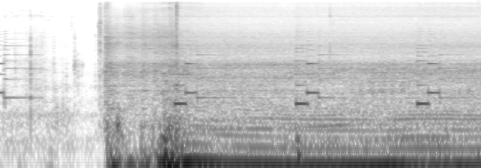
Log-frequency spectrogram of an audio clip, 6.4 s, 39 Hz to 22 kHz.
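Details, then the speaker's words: 2014 Ford Fiesta 1.6 first start after replacing the timing belt, tensioner, idler pulley and water pump: a short crank fires quickly into a smooth, steady idle with a chime beeping and no belt squeak. Normal start-up and idle. "So far so good. I did not have any squeak from the belt. I guess pulleys were not as soaked as I thought."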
